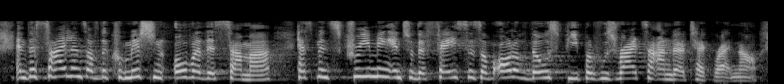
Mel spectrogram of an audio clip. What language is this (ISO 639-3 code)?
eng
